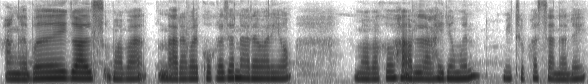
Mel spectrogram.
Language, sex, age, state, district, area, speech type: Bodo, female, 60+, Assam, Kokrajhar, urban, spontaneous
